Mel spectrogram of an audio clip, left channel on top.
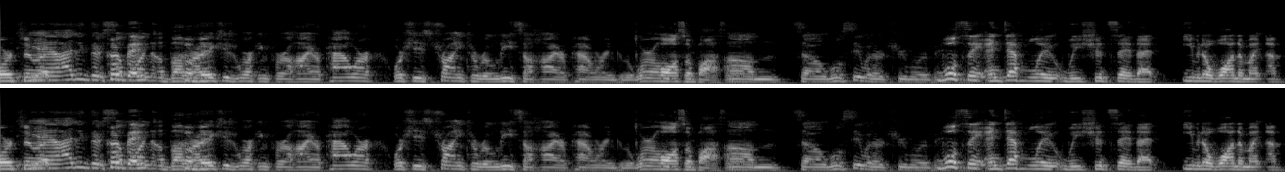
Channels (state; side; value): identical; both; correlation 1.00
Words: to it. Yeah, I think there's someone above her. I think she's working for a higher power, or she's trying to release a higher power into the world. Also possible. So we'll see what her true motivation. We'll see, and definitely we should say that even though Wanda might not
